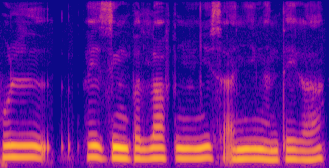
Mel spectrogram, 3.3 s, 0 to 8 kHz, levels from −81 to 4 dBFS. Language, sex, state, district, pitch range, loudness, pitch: Wancho, female, Arunachal Pradesh, Longding, 170-200 Hz, -15 LUFS, 185 Hz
